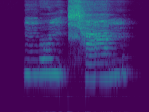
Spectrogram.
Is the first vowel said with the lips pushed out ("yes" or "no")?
yes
